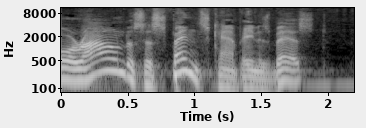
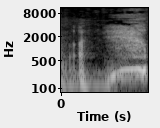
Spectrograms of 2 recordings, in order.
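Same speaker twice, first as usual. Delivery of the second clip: short laugh; 12 semitones higher, 9 dB quieter than usual. Acted. Laughs at the Martian claim.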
